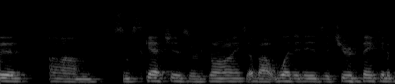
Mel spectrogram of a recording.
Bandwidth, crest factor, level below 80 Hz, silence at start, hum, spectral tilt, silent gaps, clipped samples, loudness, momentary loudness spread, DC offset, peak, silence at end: 12 kHz; 16 dB; -84 dBFS; 0 s; none; -6.5 dB/octave; none; under 0.1%; -45 LUFS; 9 LU; under 0.1%; -28 dBFS; 0 s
